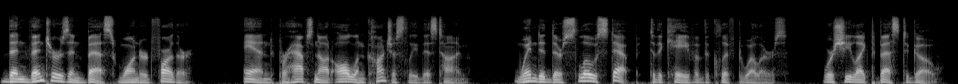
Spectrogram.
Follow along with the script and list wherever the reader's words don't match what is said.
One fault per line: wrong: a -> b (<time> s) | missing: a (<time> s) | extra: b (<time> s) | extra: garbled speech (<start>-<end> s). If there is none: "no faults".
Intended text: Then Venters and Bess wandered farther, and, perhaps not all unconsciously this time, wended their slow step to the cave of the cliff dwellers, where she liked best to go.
no faults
